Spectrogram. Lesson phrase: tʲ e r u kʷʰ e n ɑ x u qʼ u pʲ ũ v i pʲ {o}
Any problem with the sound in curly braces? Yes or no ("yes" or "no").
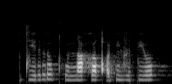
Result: no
